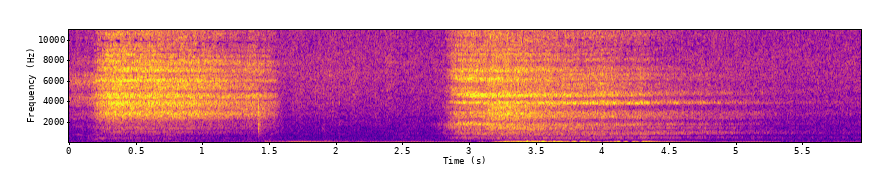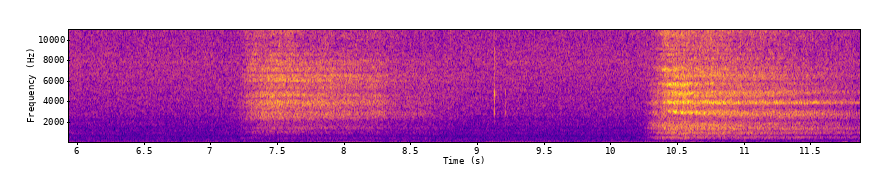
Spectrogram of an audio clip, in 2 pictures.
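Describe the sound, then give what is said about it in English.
Deep breaths taken in and let out together, a few long, airy breaths separated by quiet pauses, one fuller and louder than the rest. “Let's take a deep breath together right now.”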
